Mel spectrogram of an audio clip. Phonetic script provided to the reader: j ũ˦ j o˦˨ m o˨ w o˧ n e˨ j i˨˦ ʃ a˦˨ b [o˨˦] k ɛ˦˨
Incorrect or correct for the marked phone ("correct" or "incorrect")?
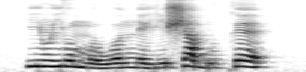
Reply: correct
